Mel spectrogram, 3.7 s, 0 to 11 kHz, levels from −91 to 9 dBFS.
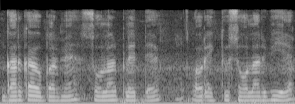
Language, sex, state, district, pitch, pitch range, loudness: Hindi, male, Arunachal Pradesh, Papum Pare, 130 Hz, 130-135 Hz, -17 LUFS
